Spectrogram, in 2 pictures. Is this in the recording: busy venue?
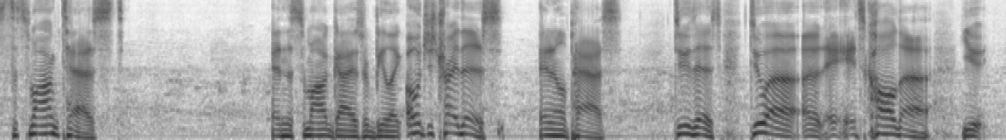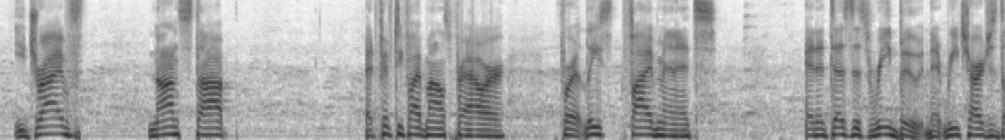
yes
